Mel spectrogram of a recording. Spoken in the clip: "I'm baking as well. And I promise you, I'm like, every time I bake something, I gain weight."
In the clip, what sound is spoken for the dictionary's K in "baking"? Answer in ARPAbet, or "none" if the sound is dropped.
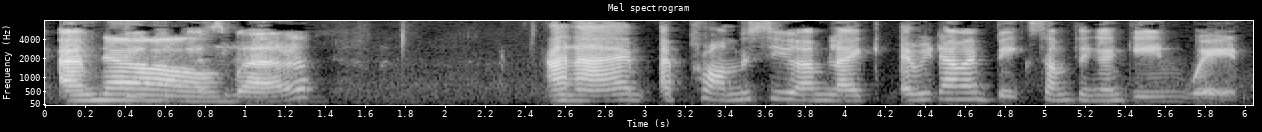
none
